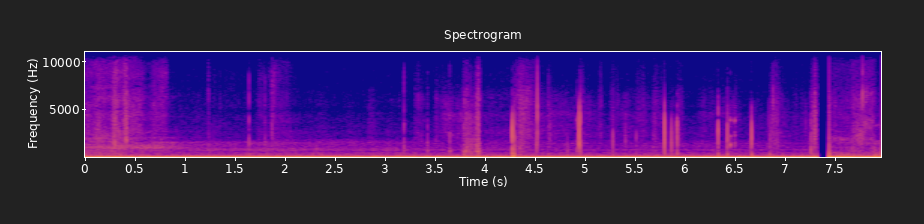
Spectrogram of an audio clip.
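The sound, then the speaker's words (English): A vehicle rolls slowly across a bumpy pasture, dragging a 200-gallon water tank and weed sprayer: a steady low engine rumble with scattered clicks and rattles throughout, cut by a brief dropout near the end. “I'm driving out across my pasture really slow. It's pretty bumpy. Plus, I got a 200 gallon tank of water”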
